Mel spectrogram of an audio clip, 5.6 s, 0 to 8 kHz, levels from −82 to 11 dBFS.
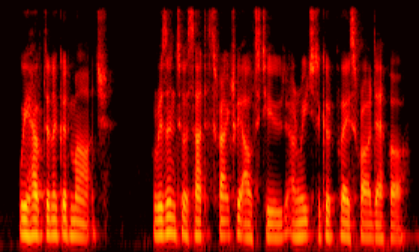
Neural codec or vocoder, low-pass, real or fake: codec, 16 kHz, 4 kbps, X-Codec, HuBERT features, trained on LibriSpeech; 7.2 kHz; fake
